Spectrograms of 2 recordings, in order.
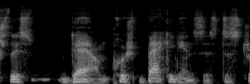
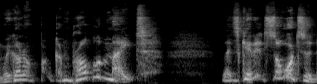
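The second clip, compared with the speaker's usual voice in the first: high, loud mock-tough Aussie bloke; aggressive challenge; 11 semitones higher, 4 dB louder than usual. Speaker confronting the man who yelled a slur, loud and tough. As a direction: square up to the guy and call him out.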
